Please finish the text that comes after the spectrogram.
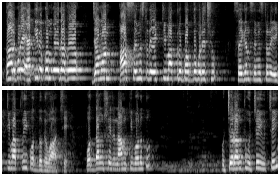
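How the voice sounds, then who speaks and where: A man teaching a class to camera, asking questions and answering them himself, and repeating key terms slowly. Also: very high voice. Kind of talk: classroom-style lesson to camera.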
